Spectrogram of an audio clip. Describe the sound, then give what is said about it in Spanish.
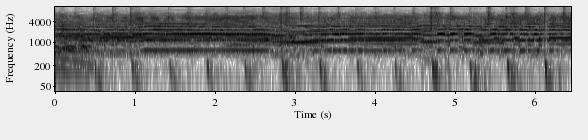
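A large crowd at a festival queen pageant applauds and cheers loudly and continuously for a finalist receiving an award, with steady rhythmic booming beats and sustained horn-like tones running through the noise. “Fuerte el aplauso también para ella, por favor.”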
